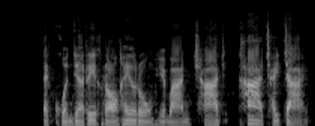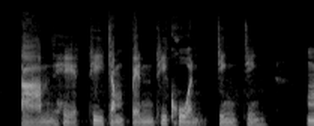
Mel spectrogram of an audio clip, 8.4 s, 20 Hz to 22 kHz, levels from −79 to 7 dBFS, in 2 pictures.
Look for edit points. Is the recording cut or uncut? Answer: uncut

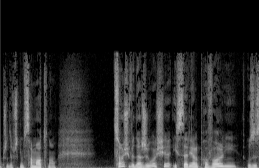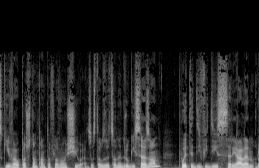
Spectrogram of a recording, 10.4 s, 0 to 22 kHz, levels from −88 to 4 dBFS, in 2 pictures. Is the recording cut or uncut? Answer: uncut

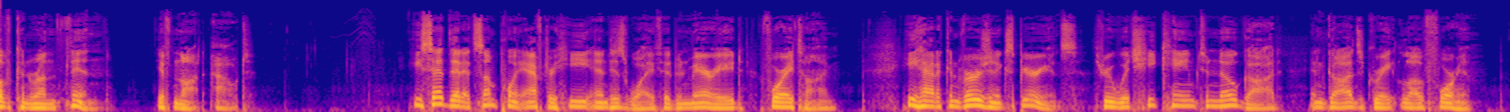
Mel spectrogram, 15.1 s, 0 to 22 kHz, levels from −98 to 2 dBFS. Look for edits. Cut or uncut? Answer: cut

